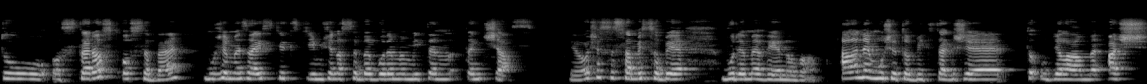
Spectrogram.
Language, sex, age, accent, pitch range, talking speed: Czech, female, 30-49, native, 225-255 Hz, 165 wpm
